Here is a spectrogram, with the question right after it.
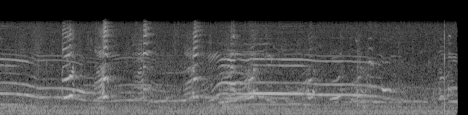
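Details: Arctic wolves howling together at the Denver Zoo: several overlapping, drawn-out tonal howls, some wavering and sliding, others holding steady, with short rising yips breaking in every second or so.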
